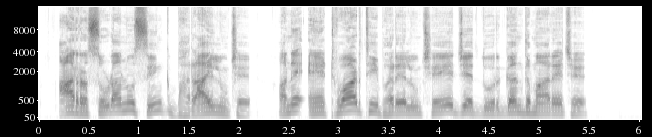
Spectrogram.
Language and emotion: Gujarati, disgusted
